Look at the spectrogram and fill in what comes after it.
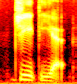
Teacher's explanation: Four distinct words, did you eat yet, transforms completely into two syllables, jeet yet. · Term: lazy English assimilation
